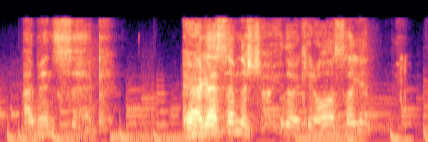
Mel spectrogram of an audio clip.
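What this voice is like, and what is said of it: Hoarse, strained voice. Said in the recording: “my voice is shot. My voice is shot.”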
